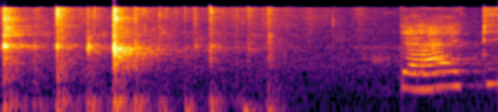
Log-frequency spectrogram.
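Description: A toddler's bare feet slapping quickly on a tile floor as he runs, a fast even patter that stops about one and a half seconds in.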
